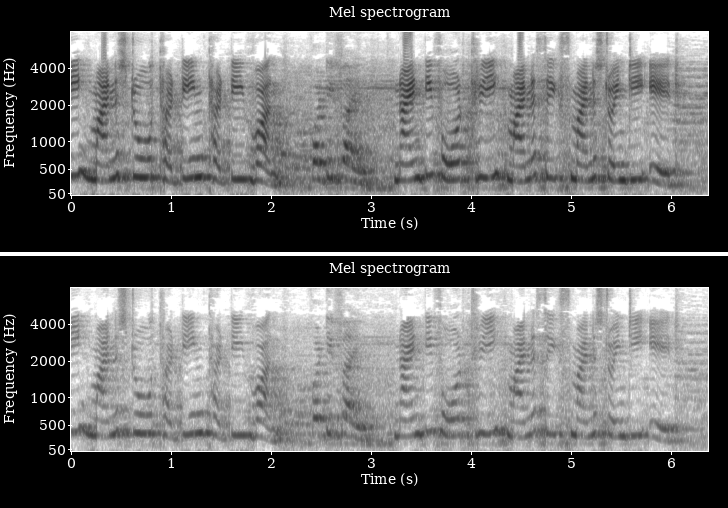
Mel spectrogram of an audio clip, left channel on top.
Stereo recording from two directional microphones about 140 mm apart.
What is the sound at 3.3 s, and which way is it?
A woman's voice, 15° left (ahead or behind).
